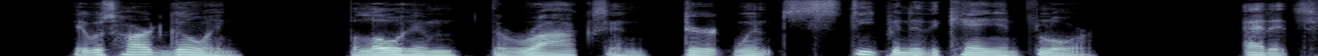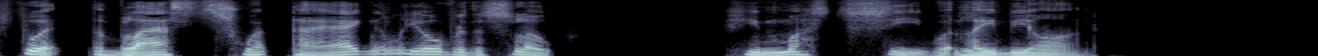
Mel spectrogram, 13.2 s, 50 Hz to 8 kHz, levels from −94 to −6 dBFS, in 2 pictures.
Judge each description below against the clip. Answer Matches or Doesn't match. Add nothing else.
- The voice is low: Matches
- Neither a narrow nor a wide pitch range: Matches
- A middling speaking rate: Matches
